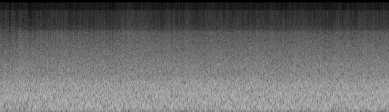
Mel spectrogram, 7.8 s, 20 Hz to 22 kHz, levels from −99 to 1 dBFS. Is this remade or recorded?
remade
